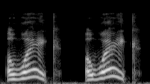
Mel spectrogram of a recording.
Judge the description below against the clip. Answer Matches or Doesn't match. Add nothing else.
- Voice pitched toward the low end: Doesn't match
